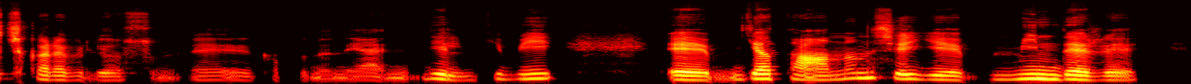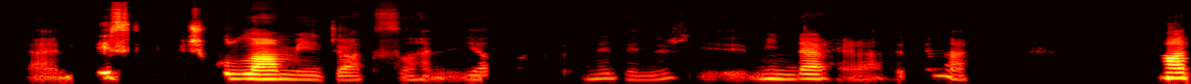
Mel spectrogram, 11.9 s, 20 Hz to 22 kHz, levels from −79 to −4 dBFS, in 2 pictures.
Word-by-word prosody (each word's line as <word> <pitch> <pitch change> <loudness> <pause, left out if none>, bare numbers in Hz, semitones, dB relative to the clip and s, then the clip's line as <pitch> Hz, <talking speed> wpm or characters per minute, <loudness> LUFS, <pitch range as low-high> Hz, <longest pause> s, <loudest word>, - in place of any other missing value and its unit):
çıkarabiliyorsun, 155 -6 -8
eee, 150 -1 -18
kapının - - -27
önüne - - -20
yani. 75 - -14
Diyelim 165 -7 -2
ki 185 +5 -17
bir, 200 +3 -4 0.6
eee, 475 -3 +6 0.2
yatağının 195 +2 +2
şeyi, 175 - -1
minderi, 175 -3 +1 0.4
yani - - -14
eskimiş 390 -5 0
kullanmayacaksın. 185 -5 +2
Hani, 170 +3 -19
yatak 170 - -15 0.4
ne 205 +2 -18
denir? 170 +8 -22
Eee, - - -24
minder 195 -2 -4
herhâlde, 210 +2 -21 0.2
değil 310 - -14
mi? - - -11 1.0
Ha. 230 0 +11
190 Hz, 125 wpm, -23 LUFS, 160-205 Hz, 1.0 s, Ha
